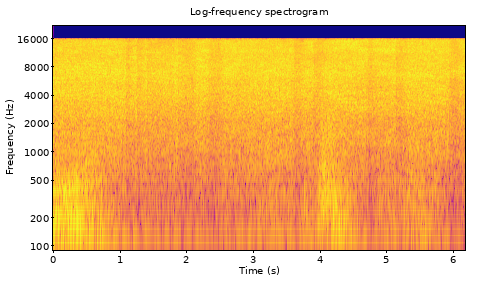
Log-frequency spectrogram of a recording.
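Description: Compressed-air blow gun with a long metal wand hissing steadily as it blasts sawdust and chips off a router sled table, with a deeper rush near the start and again about four seconds in.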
